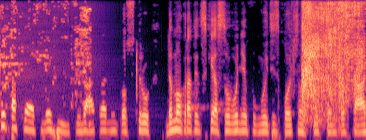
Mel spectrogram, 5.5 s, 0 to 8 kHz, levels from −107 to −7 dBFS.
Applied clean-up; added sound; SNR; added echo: classical method spectral subtraction.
